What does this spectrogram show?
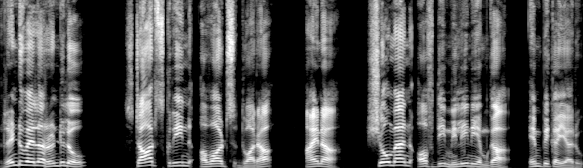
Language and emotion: Telugu, neutral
